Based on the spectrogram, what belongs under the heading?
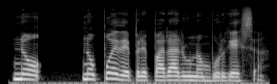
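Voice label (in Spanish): no Puede Preparar Hamburguesa, spanish, female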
